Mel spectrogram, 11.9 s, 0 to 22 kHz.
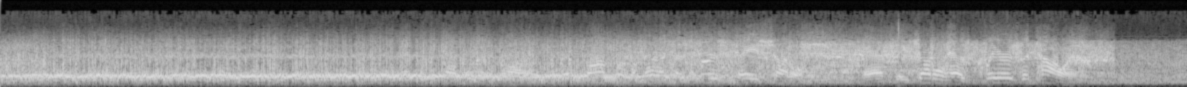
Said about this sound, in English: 5, 4, we've gone for main engine start. We have main engine start.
